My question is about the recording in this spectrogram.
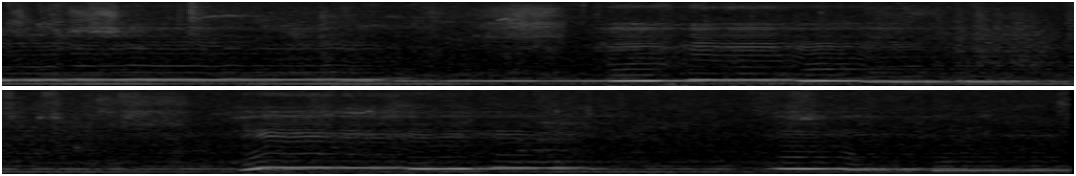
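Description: Wordless humming by voices, in long held notes that slide between a few pitches in phrases of a second or two, over a steady low tone.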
